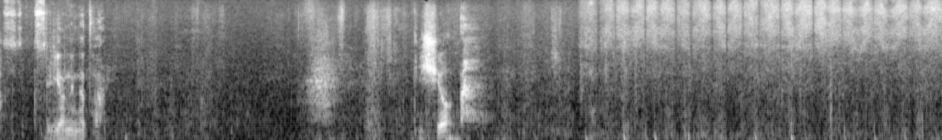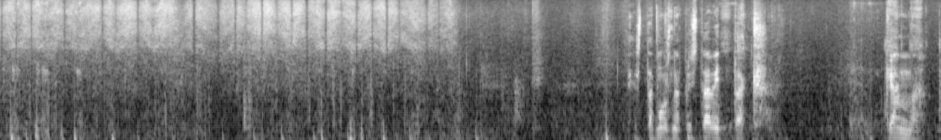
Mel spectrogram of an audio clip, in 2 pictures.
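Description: An older man speaks in a lecture, heard in an echoing room.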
